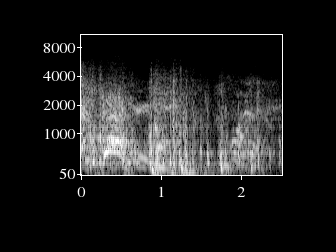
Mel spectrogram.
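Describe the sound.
Dull thuds of punches landing on a man during a fistfight, a few heavy blows mixed with scuffling and raised voices.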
